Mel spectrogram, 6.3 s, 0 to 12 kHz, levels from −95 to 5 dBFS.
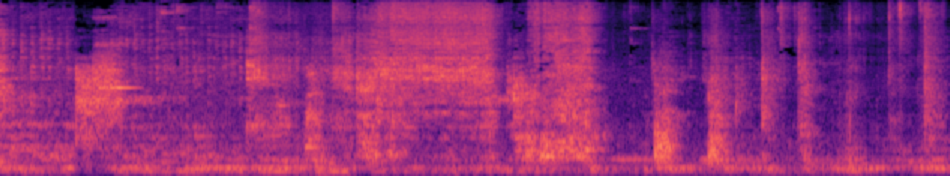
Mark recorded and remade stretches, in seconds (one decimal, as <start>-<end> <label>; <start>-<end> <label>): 0.0-1.7 recorded; 1.7-2.3 remade; 2.3-5.6 recorded; 5.6-6.3 remade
